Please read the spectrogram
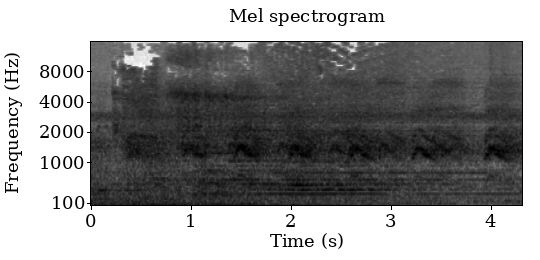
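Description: Crows cawing in a quick run, about two or three caws a second, over a steady low drone of several held tones.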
